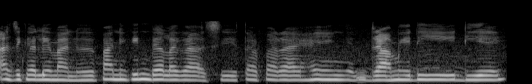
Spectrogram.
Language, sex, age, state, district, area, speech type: Assamese, female, 60+, Assam, Darrang, rural, spontaneous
